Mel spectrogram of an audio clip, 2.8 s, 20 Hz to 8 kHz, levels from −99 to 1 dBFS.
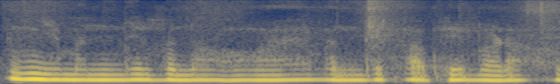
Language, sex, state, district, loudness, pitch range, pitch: Hindi, female, Bihar, Patna, -15 LUFS, 175-185 Hz, 185 Hz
